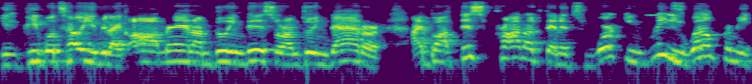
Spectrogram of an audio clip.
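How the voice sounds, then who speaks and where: In a quiet setting, a man with an American accent talks at a fairly quick pace in a high voice, with lively intonation and an animated tone. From Chicago, US. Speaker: English professor; guest. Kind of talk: casual chat. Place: home room. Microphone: video call.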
